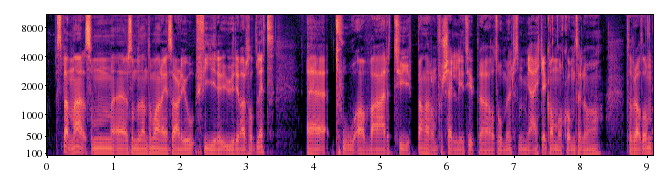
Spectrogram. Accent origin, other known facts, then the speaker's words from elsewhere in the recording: Oslo, Norway; moved away; Jeg kommer fra Oslo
